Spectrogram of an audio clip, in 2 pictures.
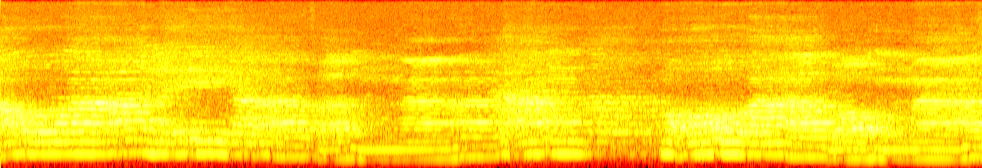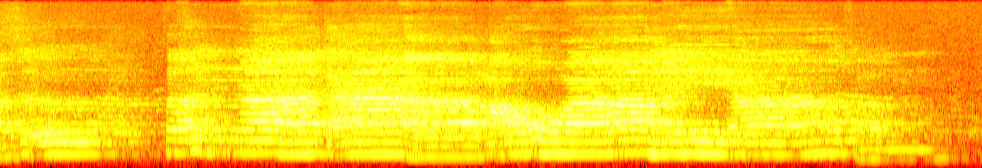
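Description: A Buddhist monk chanting a slow invocation into a microphone, one male voice holding long notes that step up and down in pitch, with a short break for breath about two-thirds of the way through.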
